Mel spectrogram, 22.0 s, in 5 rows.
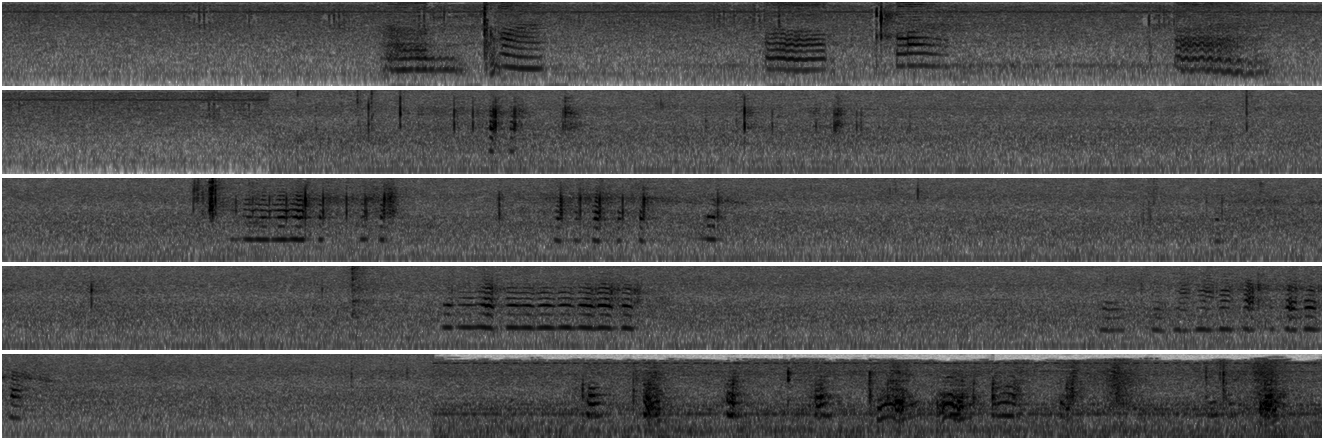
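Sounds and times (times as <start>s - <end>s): cat meowing: 2.5s - 3.2s, 9.6s - 11.3s, 14.6s - 15.4s, 16.9s - 17.7s.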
